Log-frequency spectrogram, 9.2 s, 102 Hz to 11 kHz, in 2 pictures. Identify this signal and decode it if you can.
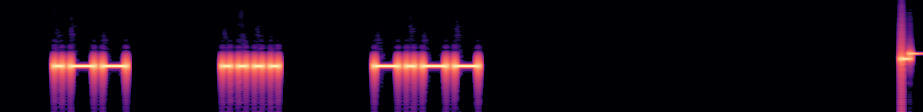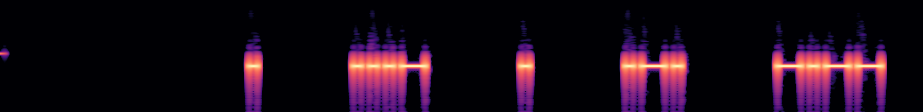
Morse code, heard as a keyed tone, about 30 wpm, spaced as for 14 wpm, 700 Hz. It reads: WHY EVERY
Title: 4x Character Spacing - Top 200 Words - 30wpm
